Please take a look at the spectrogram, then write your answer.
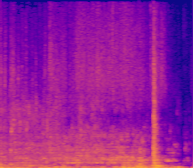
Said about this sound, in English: it causes a little bellows on the other side to open. That lifts the device and it lets water flush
